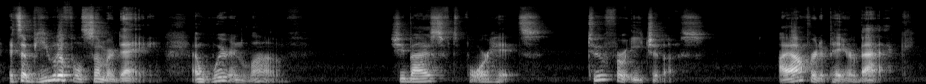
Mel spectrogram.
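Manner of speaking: plain reading voice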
